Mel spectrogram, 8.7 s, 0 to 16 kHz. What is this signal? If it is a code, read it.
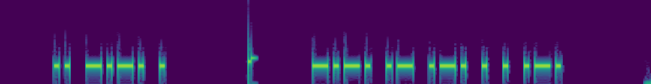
Morse code, heard as a keyed tone, about 17 wpm, 700 Hz. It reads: ICE CAREER
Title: Sentences from Top 1000 Words - New Word Drill - 17wpm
